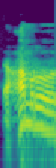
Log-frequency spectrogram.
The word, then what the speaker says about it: عمرو: عمرو ابن مش عارف ايه، مثلا عمرو اسمه عمرو احمد بتاع يقول لك عمرو احمد محمد عمرو، ينطق الواو. غلط، الواو دي مكتوبه بس تكتب ولا تنطق، والالف اللي موجوده في كلمه مئة تكتب ولا تنطق.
